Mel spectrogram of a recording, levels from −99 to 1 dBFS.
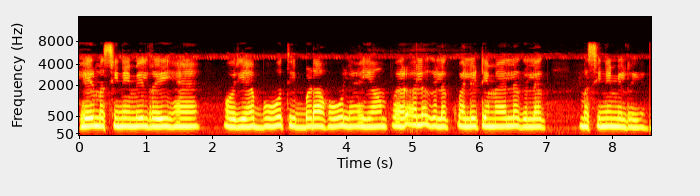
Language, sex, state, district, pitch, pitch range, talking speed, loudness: Hindi, female, Rajasthan, Bikaner, 215 Hz, 210-220 Hz, 165 wpm, -14 LUFS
